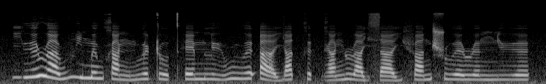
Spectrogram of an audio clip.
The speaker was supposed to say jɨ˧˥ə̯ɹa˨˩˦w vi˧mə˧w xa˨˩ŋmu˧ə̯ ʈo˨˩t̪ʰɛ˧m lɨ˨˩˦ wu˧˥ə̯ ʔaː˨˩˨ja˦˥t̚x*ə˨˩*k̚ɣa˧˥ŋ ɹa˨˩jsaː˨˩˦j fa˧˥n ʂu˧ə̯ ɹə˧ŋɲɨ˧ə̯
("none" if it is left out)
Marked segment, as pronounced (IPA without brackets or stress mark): ə˨˩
